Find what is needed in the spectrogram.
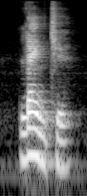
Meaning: diminutive of lijn
- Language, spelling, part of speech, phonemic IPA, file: Dutch, lijntje, noun, /ˈlɛincə/, Nl-lijntje.ogg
